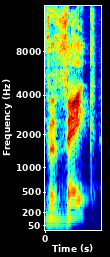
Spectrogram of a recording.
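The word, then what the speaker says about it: Vivek: name is had with with vake rhymes with snake uh ramma Swami uh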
